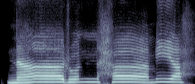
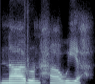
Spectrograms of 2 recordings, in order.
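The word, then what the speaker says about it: نار حامية: And then at the end, it's narun hamiyah. نار هاوية. Okay, what's this letter? الميم. Yeah, so try that again, this verse again. You pronounced it as a waw. You said narun hawiyah.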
